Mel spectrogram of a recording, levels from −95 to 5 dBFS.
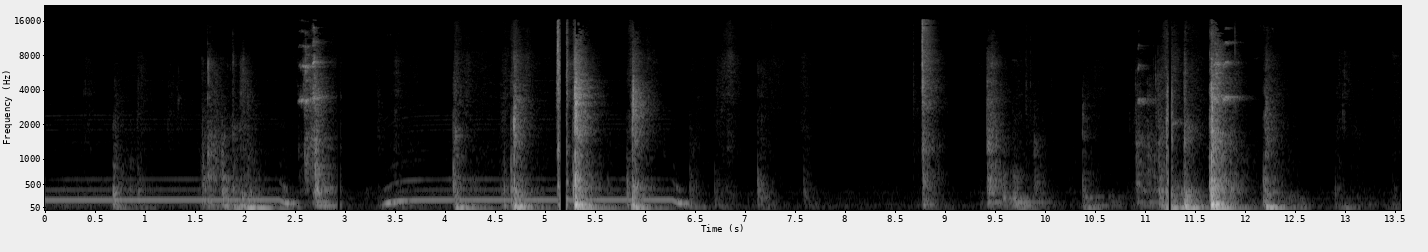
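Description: A recording of everyday sounds that drops out to dead silence three times: at 2.92 to 2.97 s for about 32 ms, at 5.15 to 5.23 s for about 65 ms, and at 11.23 to 11.28 s for about 34 ms. That pattern points to a likely Bluetooth stall, where radio interference delayed packets long enough for the headphones' buffer to run empty, so playback paused until the resent data arrived.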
